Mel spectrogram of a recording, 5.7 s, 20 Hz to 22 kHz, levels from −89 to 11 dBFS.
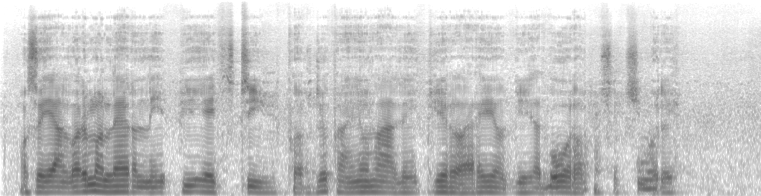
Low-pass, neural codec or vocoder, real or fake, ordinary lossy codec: none; codec, 44.1 kHz, 1.7 kbps, Pupu-Codec; fake; none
